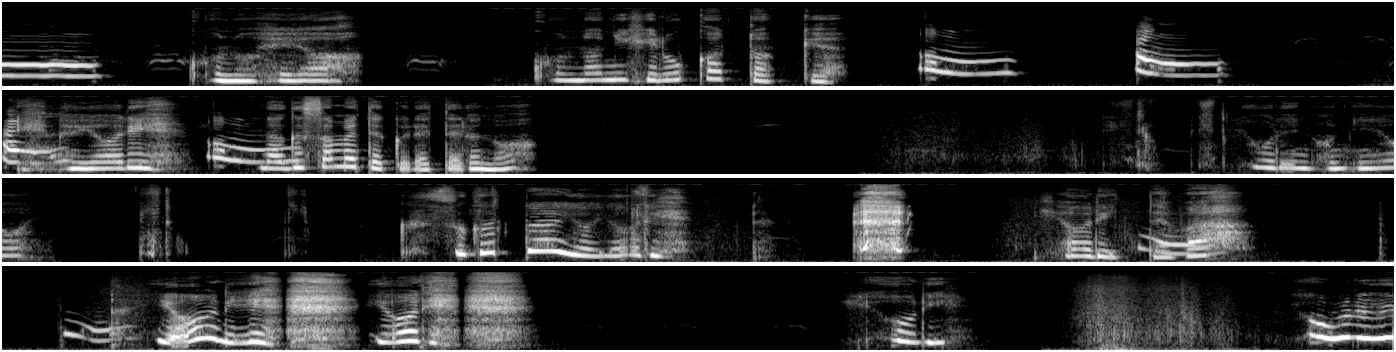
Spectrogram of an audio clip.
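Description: A young woman speaks softly and sadly, close by.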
